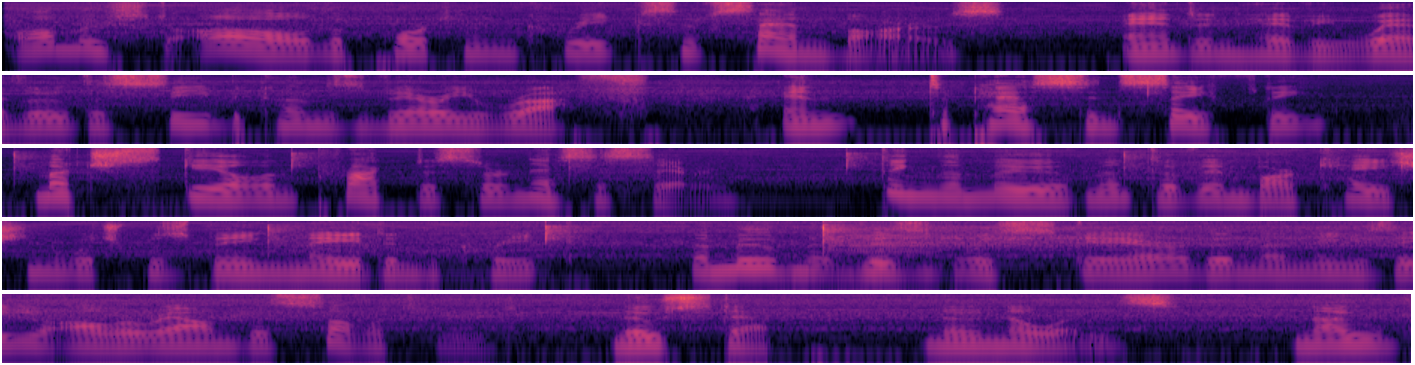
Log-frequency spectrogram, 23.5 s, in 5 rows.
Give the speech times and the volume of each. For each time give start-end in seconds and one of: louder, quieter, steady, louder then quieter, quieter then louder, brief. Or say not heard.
0.0-23.4 steady.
